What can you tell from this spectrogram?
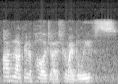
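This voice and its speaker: A woman with a low voice hosts a casual livestream about self-care, talking fairly quickly, frankly, and with swearing straight to her chat while sniffling and coughing from the flu. The streaming mic gives dull lo-fi audio with a little hiss or hum.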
